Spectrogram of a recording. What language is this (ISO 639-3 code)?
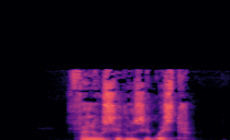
glg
